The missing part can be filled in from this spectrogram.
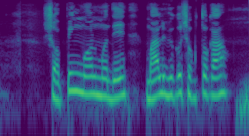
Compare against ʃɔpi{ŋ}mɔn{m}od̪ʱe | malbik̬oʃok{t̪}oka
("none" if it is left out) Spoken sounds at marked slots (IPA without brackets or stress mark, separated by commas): ŋ, m, t̪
